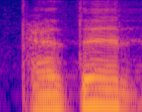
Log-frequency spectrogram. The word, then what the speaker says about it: 벧엘: 형성에 대안으로 제시 합니다 베텔이 라고 말하지만 원래 발음을 하면 벧엘 이래요 베드 우리 성경의 나옴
